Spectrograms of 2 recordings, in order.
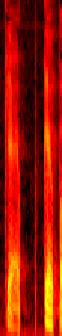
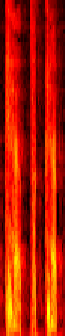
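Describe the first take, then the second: First: "ক্যাপ" with a plain k; unaspirated K. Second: "খ্যাপ" with a breathy puff after k; aspirated K. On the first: Teacher modelling a one-syllable word, unaspirated K in "ক্যাপ". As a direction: say "ক্যাপ" without a puff of air. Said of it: "আবার খ্যাপ, খ্যাপ উচ্চারিত হয়". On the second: Teacher showing the alternative pronunciation, aspirated K in "খ্যাপ". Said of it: "খ্যাপ উচ্চারিত হয়". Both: Shown as a demonstration.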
